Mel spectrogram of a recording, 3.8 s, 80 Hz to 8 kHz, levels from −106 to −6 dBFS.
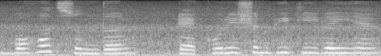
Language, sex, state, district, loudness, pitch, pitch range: Hindi, female, Punjab, Fazilka, -15 LUFS, 250 Hz, 230-260 Hz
